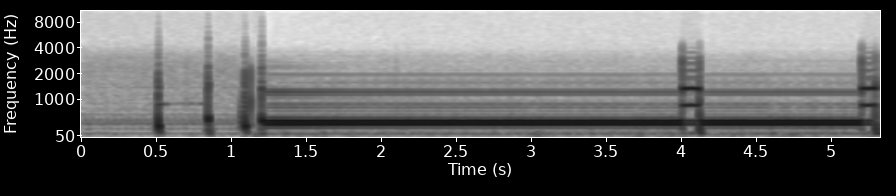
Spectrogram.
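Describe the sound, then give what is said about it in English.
Telephone line tones follow a call dialed to a vacant code in area code 802, Vermont, over a crossbar tandem line: three short tone blips, then a loud, steady tone held for about four seconds, broken by two brief shifts. “When I get the dial tone, I'm going to call a vacant code in area code 802, Vermont,”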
